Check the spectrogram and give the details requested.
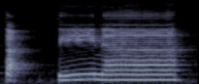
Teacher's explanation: الف پر جزم کی حرکت ہے، جھٹکے کے ساتھ پڑھا جائے گا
